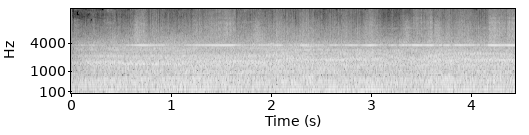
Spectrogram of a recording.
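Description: Steady rush of wind on the microphone of a moving motorcycle, with the engine running underneath and a thin, steady high whine.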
